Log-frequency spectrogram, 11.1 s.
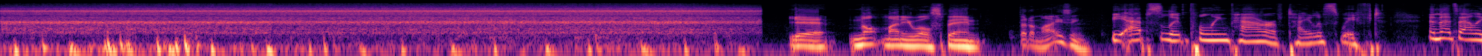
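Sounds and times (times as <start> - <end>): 
white noise track: 0.0 - 5.8
speech: 5.9 - 11.1.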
